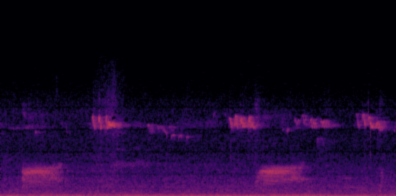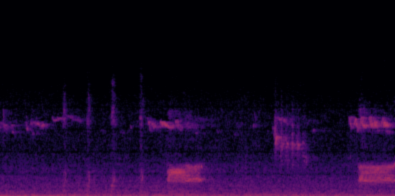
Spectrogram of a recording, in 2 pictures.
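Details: Alert barking from an Eastern gray squirrel reacting to walkers on a woodland trail; four harsh, clipped barks at irregular intervals of two to four seconds, a high steady hiss overhead and faint low hum.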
